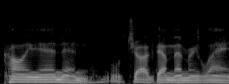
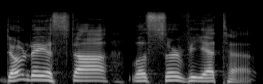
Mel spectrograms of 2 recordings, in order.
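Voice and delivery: slow, higher, louder clueless tourist; mock tourist Spanish; 6 semitones higher, 6 dB louder, slower than usual. Friend asking women for a napkin in slow, loud mock tourist Spanish. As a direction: spell out the Spanish slowly, too loud. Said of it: "Or he'd be like".

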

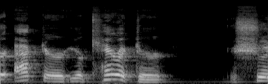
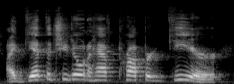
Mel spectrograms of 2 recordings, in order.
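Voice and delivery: exasperated rant; 7 semitones higher, 6 dB louder than usual. Retold or imitated. Mock rant at the on-screen character.

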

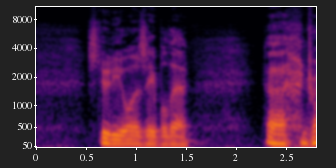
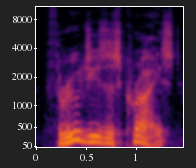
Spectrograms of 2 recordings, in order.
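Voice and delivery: ordinary delivery

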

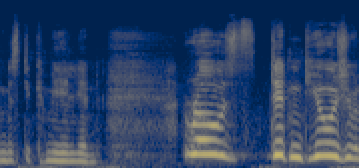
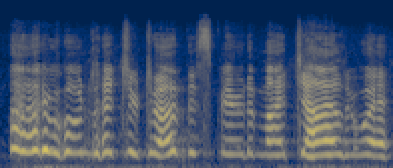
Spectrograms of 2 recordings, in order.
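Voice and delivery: tearful, louder plea with a sobbing laugh; crying protest; 5 semitones higher, 4 dB louder than usual. Acted. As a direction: beg her to stop, in tears. Mother pleads, crying.

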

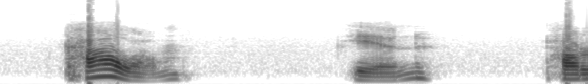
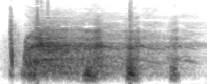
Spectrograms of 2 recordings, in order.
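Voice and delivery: hearty laugh; 6 dB louder than usual. Real, not acted. Laugh before joke.

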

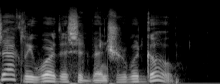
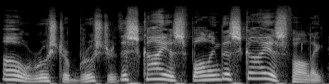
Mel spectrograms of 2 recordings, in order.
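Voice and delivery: frantic hen crying the alarm; 11 semitones higher than usual. Acted. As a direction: plead with the rooster in a fluster. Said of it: "she cried".

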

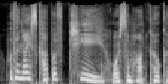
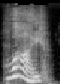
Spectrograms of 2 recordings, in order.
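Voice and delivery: demanding; 9 semitones higher than usual. A narrator's reading. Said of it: "Honor demanded".

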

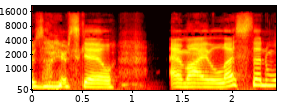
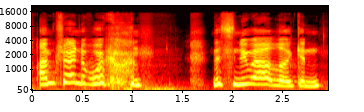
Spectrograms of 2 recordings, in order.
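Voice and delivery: laughing; 6 semitones higher than usual. Real, not acted. Laughs while speaking.

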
